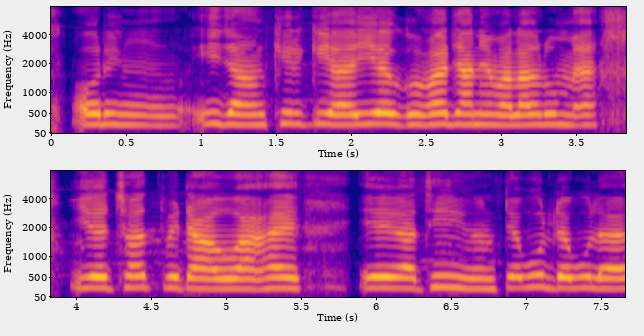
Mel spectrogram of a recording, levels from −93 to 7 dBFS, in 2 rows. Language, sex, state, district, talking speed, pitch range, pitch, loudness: Maithili, male, Bihar, Supaul, 180 wpm, 235-255 Hz, 245 Hz, -16 LUFS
